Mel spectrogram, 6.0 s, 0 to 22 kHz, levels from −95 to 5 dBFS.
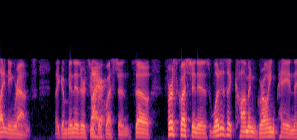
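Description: At 1.32 s the speech briefly sticks on a slightly held, buzzy tone for about 40 ms, until 1.36 s. This is packet loss with pitch repetition: the receiver bridged a gap, which fits two lost packets, by replaying the last pitch period of the G.711 telephone-band signal.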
